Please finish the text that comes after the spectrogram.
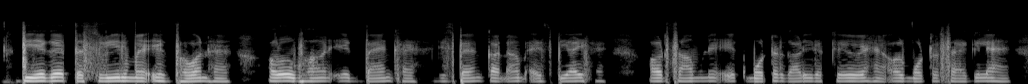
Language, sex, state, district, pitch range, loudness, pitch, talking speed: Hindi, male, Bihar, Kishanganj, 145-155 Hz, -22 LUFS, 150 Hz, 170 wpm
